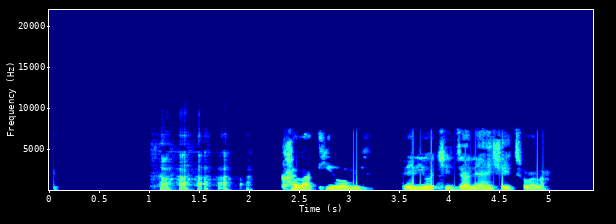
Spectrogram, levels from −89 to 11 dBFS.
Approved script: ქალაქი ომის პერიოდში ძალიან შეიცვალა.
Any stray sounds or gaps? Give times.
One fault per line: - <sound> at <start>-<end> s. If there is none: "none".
- laugh at 1.0-2.0 s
